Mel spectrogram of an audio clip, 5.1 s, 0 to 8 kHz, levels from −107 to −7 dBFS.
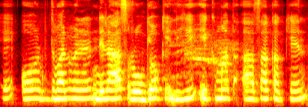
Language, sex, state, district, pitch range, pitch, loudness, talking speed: Hindi, female, Haryana, Charkhi Dadri, 230-250 Hz, 245 Hz, -15 LUFS, 115 wpm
